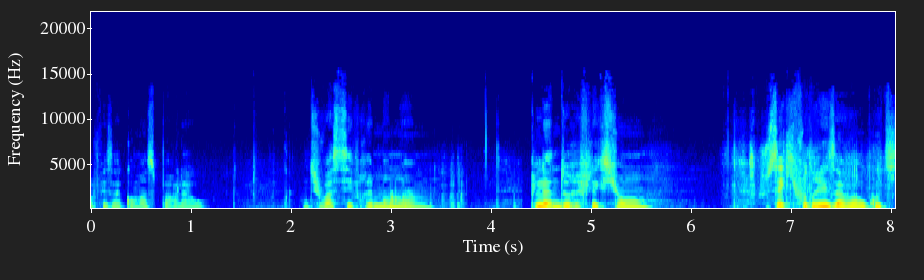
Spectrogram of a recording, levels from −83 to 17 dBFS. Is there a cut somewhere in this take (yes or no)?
yes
